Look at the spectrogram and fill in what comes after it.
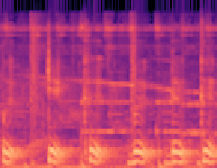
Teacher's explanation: എയറിനെ complete ആയിട്ട് close ചെയ്യപ്പെടുകയും complete ആയിട്ട് വായിൽ തടസ്സപ്പെടുത്തുകയും പിന്നീട് അത് റിലീസ് ചെയ്യപ്പെടുകയും ചെയ്യുന്നു. മീൻസ് കംപ്ലീറ്റ് എയറിനെ ക്ലോസ് ചെയ്യുകയും നമ്മൾ സ്പീച്ച് ഓർഗൻസ് വെച്ചിട്ട് കംപ്ലീറ്റ് ക്ലോസ് ചെയ്യുകയും പിന്നീട് എയർ റിലീസ് ചെയ്യപ്പെടുകയും ചെയ്യുന്നു. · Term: പ്ലോസീവ്സ്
